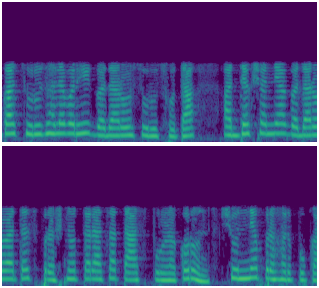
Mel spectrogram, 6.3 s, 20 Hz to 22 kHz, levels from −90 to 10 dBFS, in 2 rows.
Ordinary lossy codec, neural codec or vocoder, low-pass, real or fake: Opus, 32 kbps; none; 3.6 kHz; real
